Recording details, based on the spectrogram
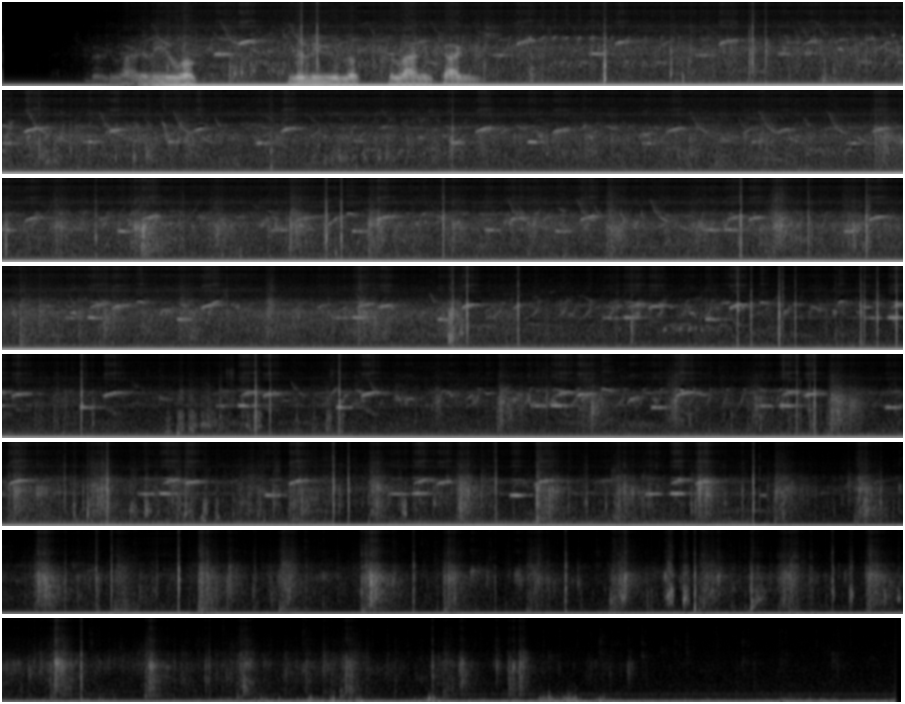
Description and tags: WALKING IN A CAVE
my footsteps walking in Thurston lave tube cave in Hawaii. Water dripping in the background.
